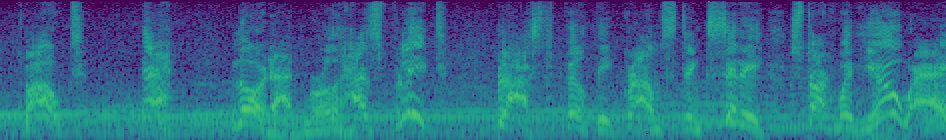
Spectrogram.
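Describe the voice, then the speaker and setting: A man's shrill put-on character voice at a moderate pace, with loud music in the background. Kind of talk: broken, clipped speech. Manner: screeching, agitated.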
